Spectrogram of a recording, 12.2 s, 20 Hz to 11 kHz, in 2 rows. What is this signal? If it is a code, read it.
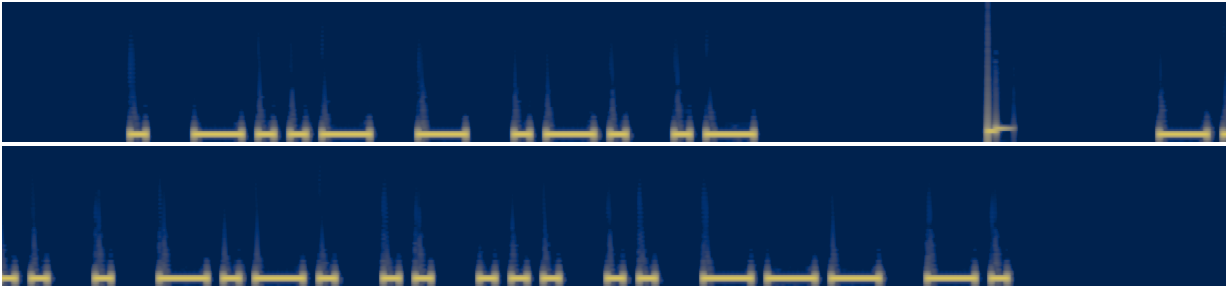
Morse code, heard as a keyed tone, about 15 wpm, 700 Hz. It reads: EXTRA DECISION
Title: Sentences from Top 1000 Words - New Word Drill - 15wpm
